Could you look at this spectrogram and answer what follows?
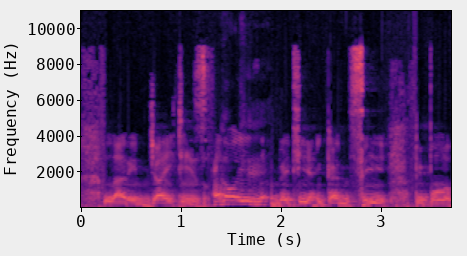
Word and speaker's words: laryngitis: So, this word you say laryngitis. Laryn- then gitis, laryngitis. So, it's tricky and certain words in English can be tricky for anyone anywhere on earth. So, please, the way to pronounce that word is laryngitis.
